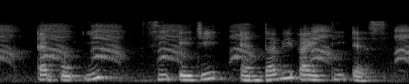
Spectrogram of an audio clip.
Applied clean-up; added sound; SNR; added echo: none; Crow; 11 dB; none.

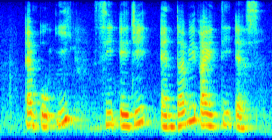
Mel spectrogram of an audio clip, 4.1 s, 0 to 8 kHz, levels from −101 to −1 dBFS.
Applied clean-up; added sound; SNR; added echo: none; none; none; none.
